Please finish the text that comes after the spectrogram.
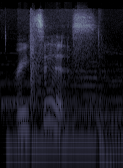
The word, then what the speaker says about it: Reese's: Reese. Apostrophe S. Reese's.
